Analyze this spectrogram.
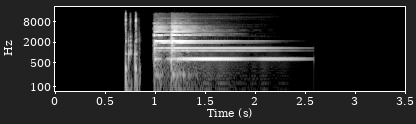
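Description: A bell chimes brightly and rings out.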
